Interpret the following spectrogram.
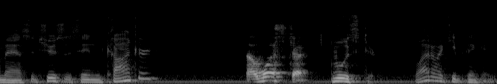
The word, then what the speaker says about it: Worcester: think no it isn't it's spelled w-o-r-c-e-s-t-e-r oh okay and that comes out to worcester okay and the other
